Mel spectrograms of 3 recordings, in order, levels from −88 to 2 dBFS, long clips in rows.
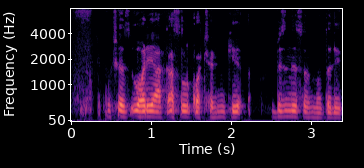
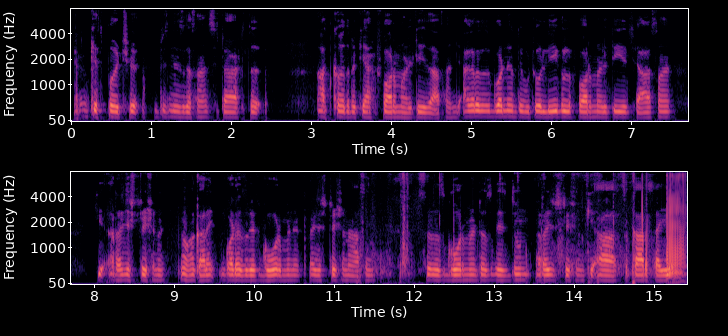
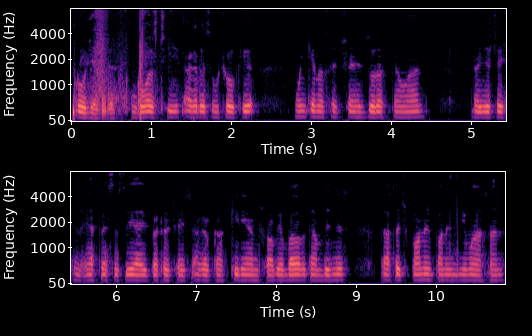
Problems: constant background noise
